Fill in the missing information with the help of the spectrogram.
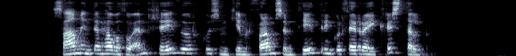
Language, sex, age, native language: Icelandic, male, 20-29, Icelandic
